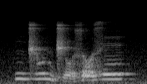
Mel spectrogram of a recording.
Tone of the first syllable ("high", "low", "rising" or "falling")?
high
